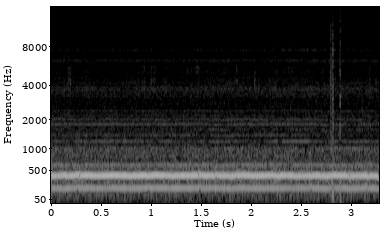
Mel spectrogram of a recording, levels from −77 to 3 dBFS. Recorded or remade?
remade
